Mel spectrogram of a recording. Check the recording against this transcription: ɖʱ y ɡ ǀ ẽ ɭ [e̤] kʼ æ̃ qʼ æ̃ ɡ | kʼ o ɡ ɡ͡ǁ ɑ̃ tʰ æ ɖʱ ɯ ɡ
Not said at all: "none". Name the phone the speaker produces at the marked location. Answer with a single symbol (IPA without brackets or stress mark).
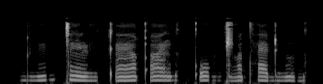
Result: e̤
